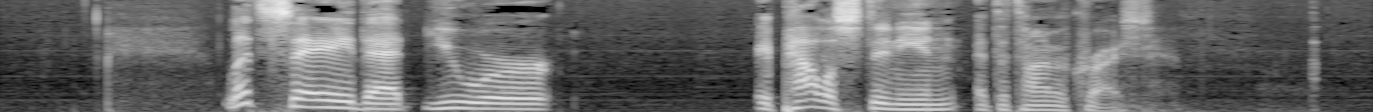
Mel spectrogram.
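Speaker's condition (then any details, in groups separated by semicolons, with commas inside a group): No condition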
